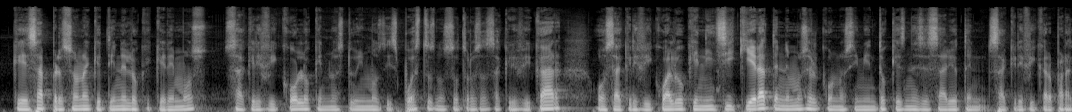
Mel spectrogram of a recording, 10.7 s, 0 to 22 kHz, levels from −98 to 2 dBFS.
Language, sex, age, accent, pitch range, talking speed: Spanish, male, 20-39, Mexican, 95-115 Hz, 175 wpm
